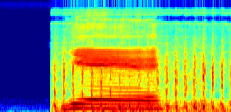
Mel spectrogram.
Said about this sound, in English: Where are you right now? Oh, yeah, I'm up in the sky. It sounds like you're in a helicopter.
